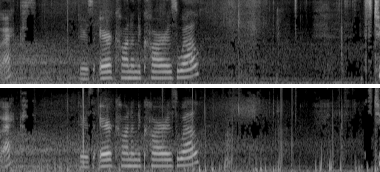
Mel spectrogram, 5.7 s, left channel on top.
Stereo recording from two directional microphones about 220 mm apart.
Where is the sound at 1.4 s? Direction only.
Centre (ahead or behind).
